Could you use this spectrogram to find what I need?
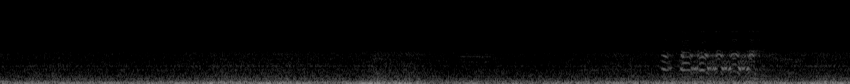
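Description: A car engine hums and tyres roll steadily on a road, heard from inside the car.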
